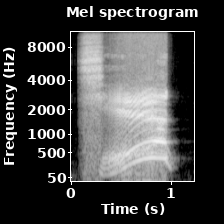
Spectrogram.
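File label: Vox Casting, korean; Lusikiel; kingsraid; voices heroes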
